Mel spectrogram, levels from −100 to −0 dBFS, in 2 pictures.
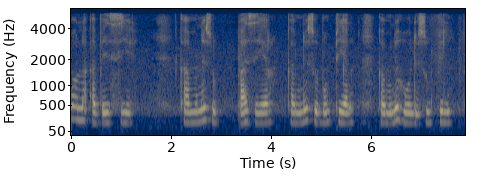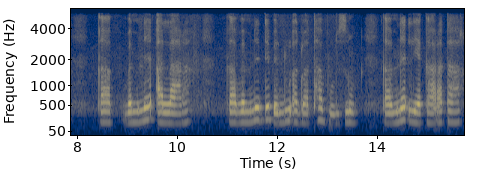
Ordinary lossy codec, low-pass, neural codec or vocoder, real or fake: MP3, 48 kbps; 5.4 kHz; none; real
